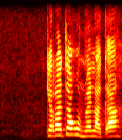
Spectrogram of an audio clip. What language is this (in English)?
Northern Sotho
